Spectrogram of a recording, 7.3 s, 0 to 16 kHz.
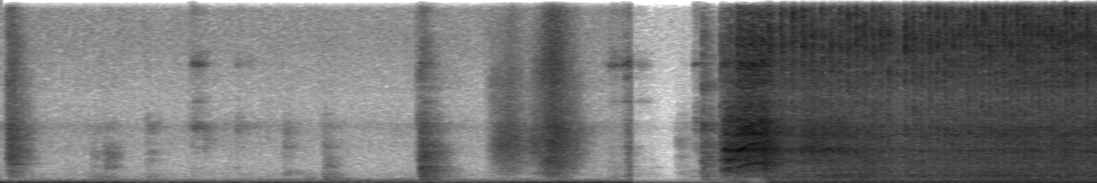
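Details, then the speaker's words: Kandi 2-seater go kart with a swapped-in small engine, started after battery charging, modified muffler refitted in place of an open header: it catches and settles into a steady, soft, muffled idle, running decently. "so yeah it sounds much quieter um it seems like it's running decent"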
